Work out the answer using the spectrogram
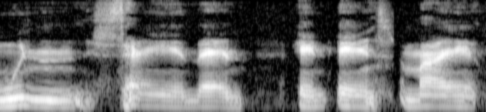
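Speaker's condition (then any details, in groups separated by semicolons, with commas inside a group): Primary lateral sclerosis; motor neuron disease, neurologist gave 2 to 5 years, later found primary lateral sclerosis, legs then arms, hands, face, voice; about 12 years since diagnosis, worsening, less mobile, swallowing expected to fail; profoundly affected, speaks with effort, hard to follow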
